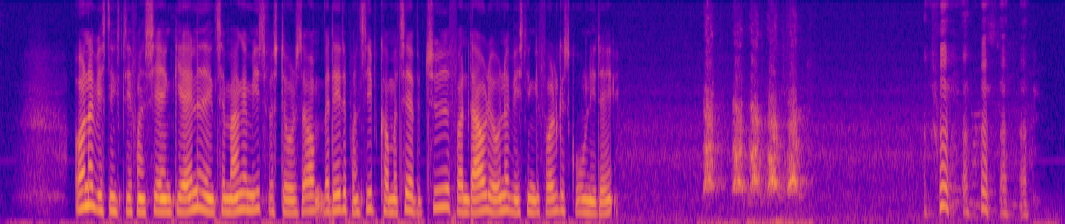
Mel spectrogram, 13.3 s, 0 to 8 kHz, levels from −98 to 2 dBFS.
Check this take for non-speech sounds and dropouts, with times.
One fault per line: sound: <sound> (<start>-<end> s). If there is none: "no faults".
sound: bark (8.7-10.2 s)
sound: laugh (11.5-12.9 s)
